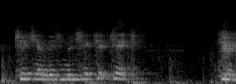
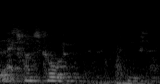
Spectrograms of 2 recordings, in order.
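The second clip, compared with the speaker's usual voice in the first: whispering; 4 semitones lower, 22 dB quieter than usual. Real, not acted. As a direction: whisper it softly. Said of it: "whispering cue to child".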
